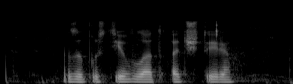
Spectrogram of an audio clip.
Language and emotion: Russian, neutral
